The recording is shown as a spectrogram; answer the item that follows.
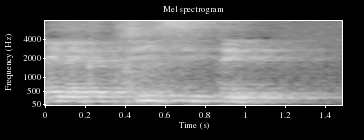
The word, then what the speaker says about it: électricité: So that one is pronounced as A. A. For example, like a word like électricité. Électricité. Electricité. Definitely that one means electricity. So we say électricité.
